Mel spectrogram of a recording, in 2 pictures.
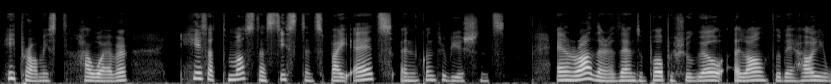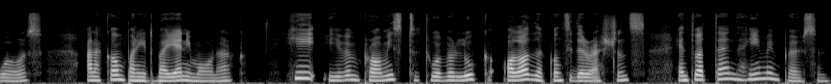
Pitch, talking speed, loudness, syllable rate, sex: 190 Hz, 145 wpm, -20 LUFS, 5.1 syllables/s, female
